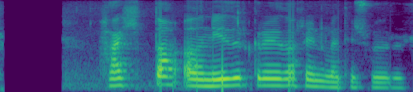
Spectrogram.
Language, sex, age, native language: Icelandic, female, 20-29, Icelandic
